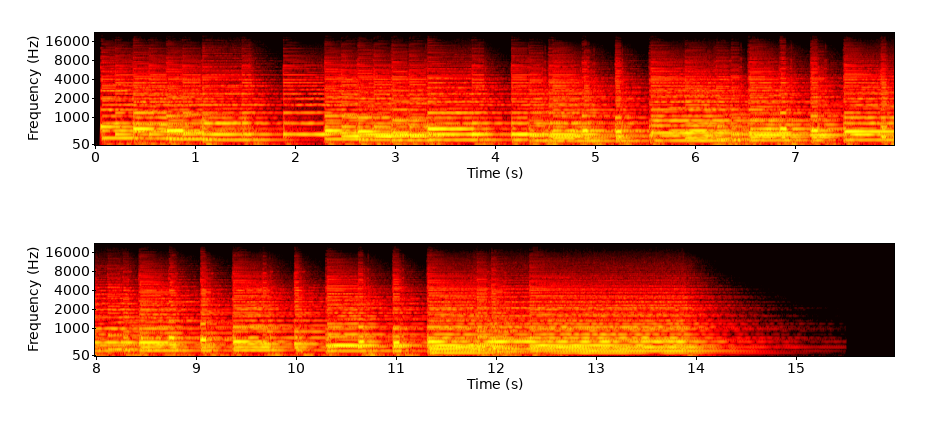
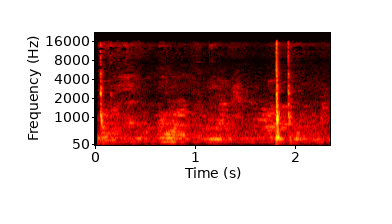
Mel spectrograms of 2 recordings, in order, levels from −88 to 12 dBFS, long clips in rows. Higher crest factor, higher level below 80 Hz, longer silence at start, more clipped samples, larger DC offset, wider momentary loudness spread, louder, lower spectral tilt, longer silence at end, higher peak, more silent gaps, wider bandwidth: second, 14 dB vs 28 dB; first, -38 dBFS vs -66 dBFS; about the same, 0.05 s vs 0.05 s; neither; neither; second, 6 LU vs 20 LU; first, -17 LUFS vs -27 LUFS; first, -6 dB/octave vs -3 dB/octave; first, 1.5 s vs 0 s; about the same, -2 dBFS vs -2 dBFS; neither; second, 14.5 kHz vs 16.5 kHz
